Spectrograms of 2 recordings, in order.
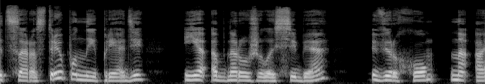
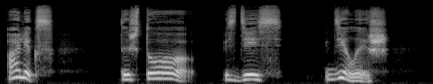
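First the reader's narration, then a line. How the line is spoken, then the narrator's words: Strained. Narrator (Russian): выдавила я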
